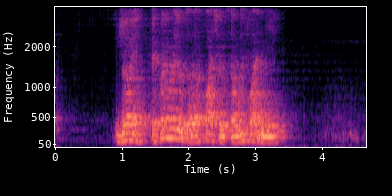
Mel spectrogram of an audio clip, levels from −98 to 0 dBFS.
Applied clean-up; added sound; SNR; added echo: neural separator model SepFormer DNS4.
